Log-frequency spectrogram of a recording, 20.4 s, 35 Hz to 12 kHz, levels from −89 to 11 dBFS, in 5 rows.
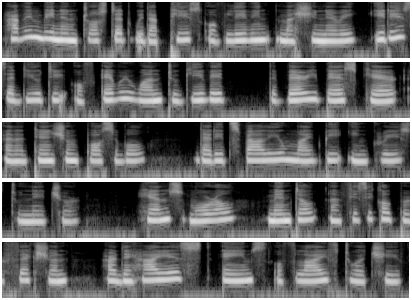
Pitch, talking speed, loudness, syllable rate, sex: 225 Hz, 140 wpm, -16 LUFS, 4.6 syllables/s, female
